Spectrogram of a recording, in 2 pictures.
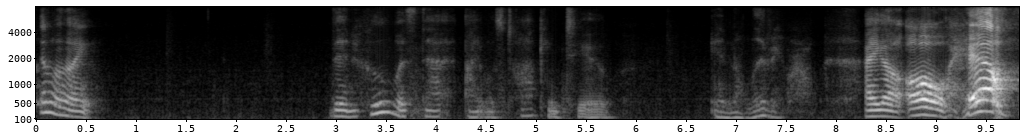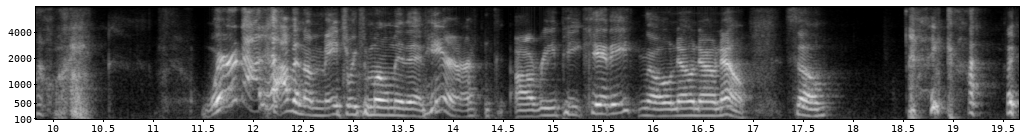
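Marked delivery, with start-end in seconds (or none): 3.0-7.8 unvoiced spooked whisper. Asking the cat in a spooked whisper. 8.7-17.0 loud, firm scolding; loud protest. Retold or imitated. Ordering the strange kitty away, loud and firm. Shooing spirit loudly.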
